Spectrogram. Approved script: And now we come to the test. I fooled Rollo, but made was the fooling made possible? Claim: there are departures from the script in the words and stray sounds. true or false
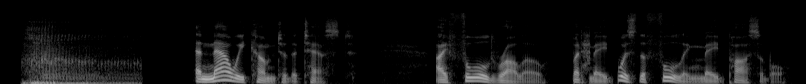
true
